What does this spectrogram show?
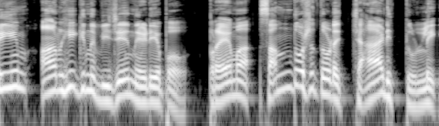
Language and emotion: Malayalam, happy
